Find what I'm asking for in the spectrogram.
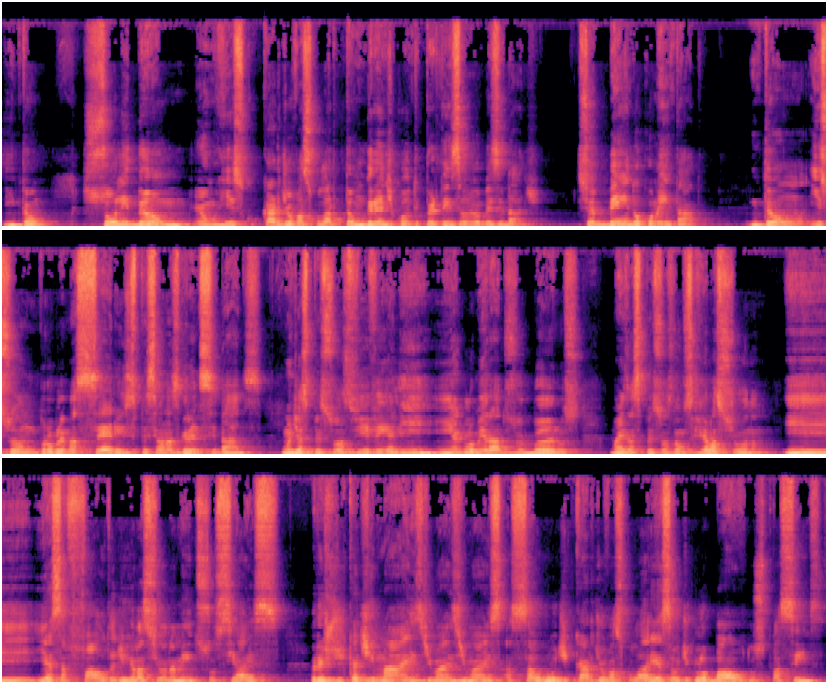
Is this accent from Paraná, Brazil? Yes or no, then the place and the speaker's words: no; São Paulo, Brazil; moved away; quando eu era menino, morava aí em São Paulo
